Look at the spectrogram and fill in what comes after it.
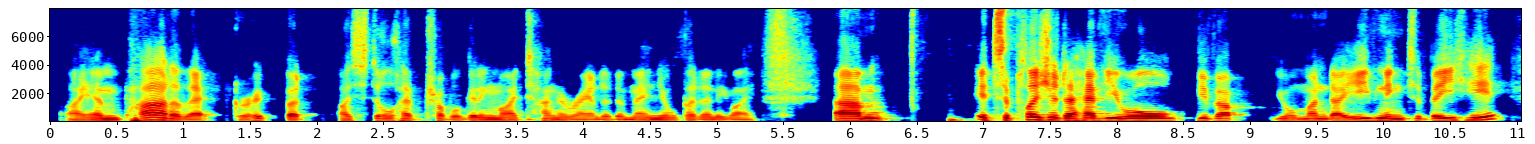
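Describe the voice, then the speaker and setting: The man's voice has a medium pitch. Behind him, the background is quiet. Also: ordinary pitch variation, moderate pace. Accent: Australian. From Australia. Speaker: NGO representative opening a health policy event. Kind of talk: event welcome speech.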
